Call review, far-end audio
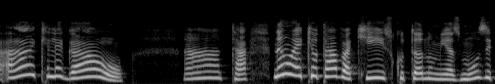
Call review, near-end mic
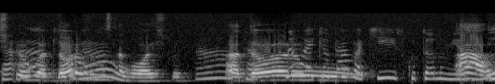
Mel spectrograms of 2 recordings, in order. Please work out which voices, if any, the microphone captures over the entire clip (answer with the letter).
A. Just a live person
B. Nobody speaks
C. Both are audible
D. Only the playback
C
